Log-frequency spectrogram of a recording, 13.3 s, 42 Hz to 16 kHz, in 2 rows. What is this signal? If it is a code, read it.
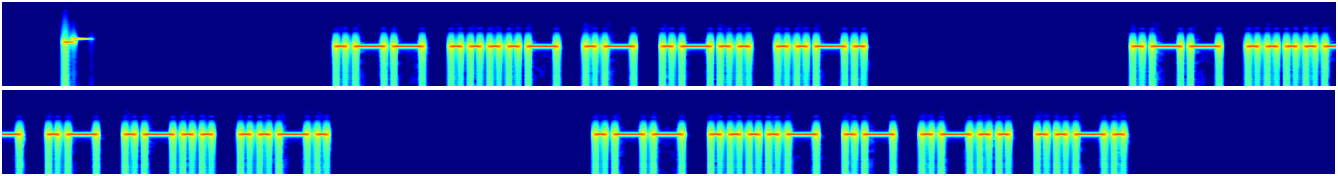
Morse code, heard as a keyed tone, about 25 wpm, 700 Hz. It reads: W4ALF W4ALF W4ALF
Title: Call Signs Repeated 2x - 25wpm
